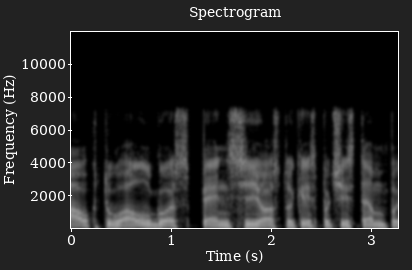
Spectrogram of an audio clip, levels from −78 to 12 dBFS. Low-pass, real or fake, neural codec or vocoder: 7.2 kHz; fake; codec, 16 kHz, 16 kbps, FunCodec, trained on Chinese and English, 50 frames a second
